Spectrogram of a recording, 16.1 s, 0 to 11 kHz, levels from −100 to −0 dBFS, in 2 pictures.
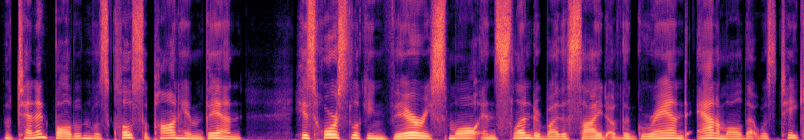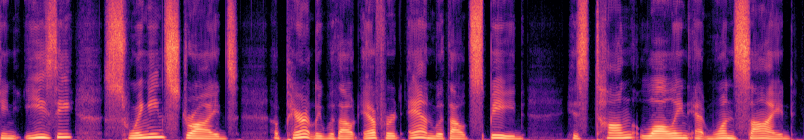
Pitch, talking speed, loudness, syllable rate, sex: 180 Hz, 145 wpm, -17 LUFS, 4.4 syllables/s, female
